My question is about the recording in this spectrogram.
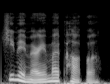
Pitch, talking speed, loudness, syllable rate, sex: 135 Hz, 270 wpm, -15 LUFS, 7.5 syllables/s, male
